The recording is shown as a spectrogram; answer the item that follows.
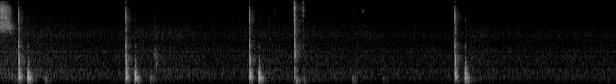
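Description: Computer mouse button clicking: a handful of short sharp clicks, some in quick pairs, spread over the first five seconds, over near silence.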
